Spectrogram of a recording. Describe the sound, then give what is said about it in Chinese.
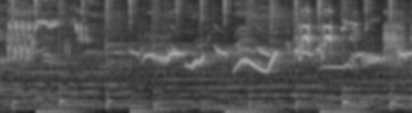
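Birds chirping in a lively stream of high, sweeping tweets and trills, layered over a steady, repeating low musical pattern that plays throughout. “他也翻山越岭，爬到最高的山上呢，收集了叽叽啾啾的鸟叫声。”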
